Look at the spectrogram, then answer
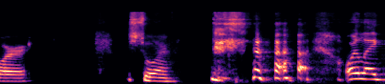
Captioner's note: laughs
